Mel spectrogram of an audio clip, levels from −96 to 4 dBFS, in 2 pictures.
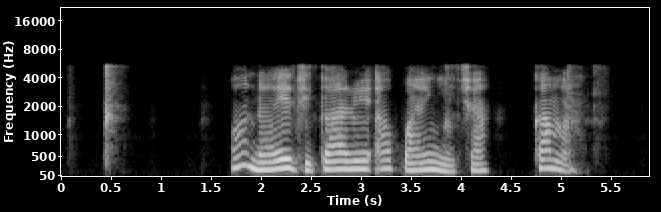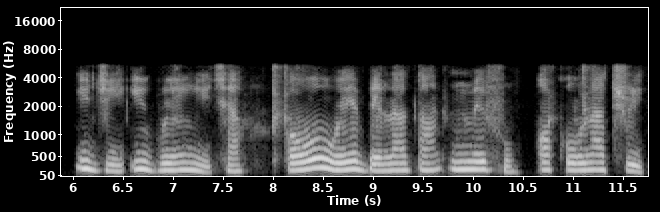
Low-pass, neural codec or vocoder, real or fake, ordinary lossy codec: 5.4 kHz; codec, 16 kHz, 4 kbps, FreqCodec, smaller model; fake; none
